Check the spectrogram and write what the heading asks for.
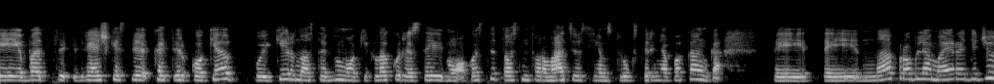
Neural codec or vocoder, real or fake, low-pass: none; real; 7.2 kHz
